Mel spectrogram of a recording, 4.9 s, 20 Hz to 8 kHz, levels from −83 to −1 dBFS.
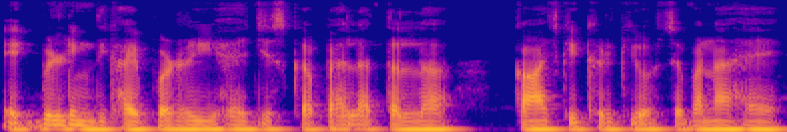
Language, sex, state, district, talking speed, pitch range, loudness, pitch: Hindi, male, Jharkhand, Ranchi, 185 wpm, 90-95 Hz, -20 LUFS, 90 Hz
